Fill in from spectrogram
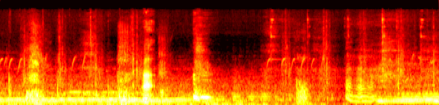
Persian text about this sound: صدای غرش خرساست.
